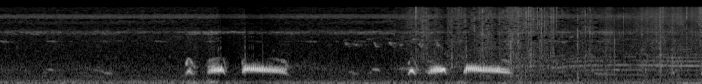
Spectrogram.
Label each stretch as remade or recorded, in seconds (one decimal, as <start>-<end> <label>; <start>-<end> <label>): 0.0-6.0 recorded; 6.0-7.0 remade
